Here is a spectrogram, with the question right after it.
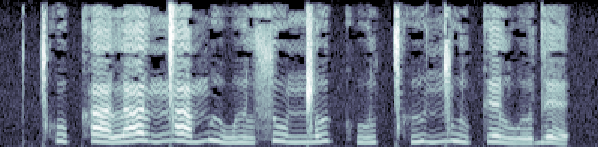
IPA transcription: ǀʰ o˥˩ kʰ a˥˧ l a˧˥˧ l ŋ͡ǀ a˥˧ m ɯ˥˩ w ɯ˨ l s o˥˧ ŋ͡ǁ ɤ˧˥˧ kʰ u˨˦ l ǀʰ ɯ˧˥˧ ŋ͡ǀ u˥˩ l k ɛ˥˧ l w ɤ˨˦ d ɛ˥˩

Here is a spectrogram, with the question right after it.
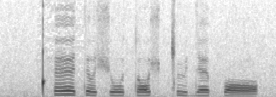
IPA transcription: ǃʰ ɛ t ə ʃ o t ɔ ʃ ǀ ʉ d ɛ f ɔ

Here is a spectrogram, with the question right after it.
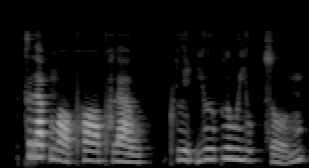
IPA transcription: k r a˥˩ p̚ ŋ ɔː˨˩ pʰ ɔː˧ pʰ l a˧ w | pʰ l i˨˩ ʔ j ɯː˧ p l uː˧ j u˨˩ k̚ s o˩˦ m

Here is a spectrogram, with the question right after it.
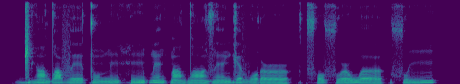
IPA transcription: ɡ͡ǁ ĩ dˤ e v e t ũ n ĩ h ĩ ɓ ẽ k͡p ẽ dˤ õ z ẽ ɡʲ ɛ v o ɾ ə˞ | t͡sʰ o sʷ ə˞ w ə | sʷ i

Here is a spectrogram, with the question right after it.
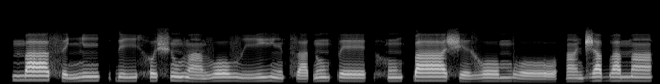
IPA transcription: m aː˦ s ɪ˨ ɲ ĩ˦ | ɗ iː˨ h ʊ˦ ʃ ũ˦ v ã˨ v oː˦ v iː˨˦ j ĩ˨ t͡s a˨ ɗ ũ˦ p eː˦ | h ũ˨ k͡p aː˦ ʃ ɪ˨ ɣ oː˦ m ɣ oː˨ | ã˨ d͡ʒ a˦ b a˦ m ã˦

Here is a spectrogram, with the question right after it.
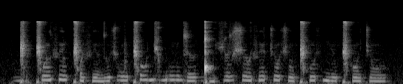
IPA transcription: ɡ͡ǁ ø˨ ǁ õ˧ l fʲ ũ˦ l ǁ o˨ fʲ ũː˨ d ũː˦ ʃ v õ˦ ǁ uː˦ d͡ʑ o˦ b uː˦ m d͡z øː˨˦ ɡ͡ǃ ɔ̃˨ ɕ ø˦ z ʃ ø˧ u̯ fʲ ɔ̃˦ t͡ʃ õ˦ ʃ õ˨ ǁʰ ũː˦ ʃ bʲ ũː˨ ǁʰ õ˧ i̯ t͡ʃ õ˧ u̯

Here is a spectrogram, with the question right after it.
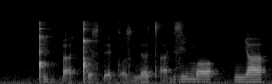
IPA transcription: ǃ i˥ ɡ ɓ a̰˥ ǃ ʊ˨ z ɗ ɛ̰˥˩ ɡ ɔ̰˥˩ z n ɜ˧˥ tʼ a̰˧˥ ɡ z i˥ m ɔ˥ | ɲ a˥

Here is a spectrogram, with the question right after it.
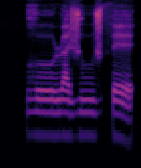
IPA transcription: ɣ oː ɹ a ʒ uː ʒ θ ɛ

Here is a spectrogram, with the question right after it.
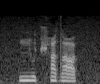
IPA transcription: ɲ u t͡ʃʰ y dˤ o

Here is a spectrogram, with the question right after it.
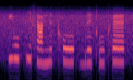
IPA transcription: j uː˦ k i˦˨ s ã˨ ŋ ɪ˦ kʰ o˦ | b eː˨ kʼ uː˨ kʰ ɛ˦

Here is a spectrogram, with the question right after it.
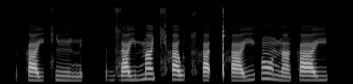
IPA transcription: k a˨˩ j t͡ɕ ĩ˨˩ n | d͡z a˧ j m ã˦ t͡ɕʰ a˧ w t͡sʰ a˨ t̚ pʰ a˨˦ j | ɔ̃˥˧ n̪ ã˨˩ k a˧ j

